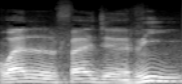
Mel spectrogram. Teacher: Kalau dia huruf ro-nya kasroh berarti tipis. Nah, berarti kalau diwasol dia harus dibaca tipis.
